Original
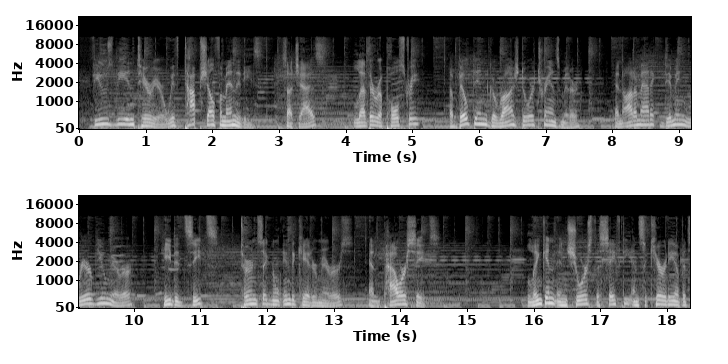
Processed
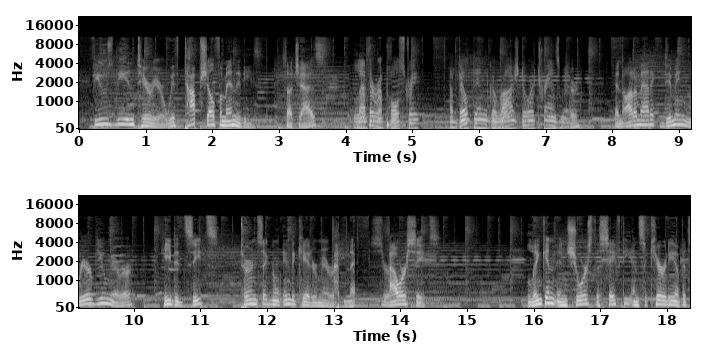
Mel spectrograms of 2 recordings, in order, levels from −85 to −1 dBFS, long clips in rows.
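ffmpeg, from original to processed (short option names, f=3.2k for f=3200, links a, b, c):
-filter_complex "[0:a]asettb=1/sr,asplit=3[a][b][c];[a]atrim=end=2.284[d];[b]atrim=start=2.28:end=3.23,asetpts=PTS-STARTPTS,afade=t=in:d=0.004:c=qsin,afade=t=out:st=0.946:d=0.004:c=qsin,highshelf=f=3.7k:g=-10.5[e];[c]atrim=start=3.226[f];[d][e]acrossfade=d=0.004:c1=hsin:c2=qsin[g];[g][f]acrossfade=d=0.004:c1=qsin:c2=hsin,asplit=3[h][i][j];[h]afade=t=out:st=4.04:d=0.02[k];[i]aeval=exprs='val(0)*sin(2*PI*160*n/s)':c=same,afade=t=in:st=4.04:d=0.02,afade=t=out:st=7.36:d=0.02[l];[j]afade=t=in:st=7.36:d=0.02[m];[k][l][m]amix=inputs=3:normalize=0,asplit=3[n][o][p];[n]atrim=end=13.002[q];[o]atrim=start=12.998:end=13.832,asetpts=PTS-STARTPTS,areverse[r];[p]atrim=start=13.828[s];[q][r]acrossfade=d=0.004:c1=hsin:c2=hsin[t];[t][s]acrossfade=d=0.004:c1=hsin:c2=hsin"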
